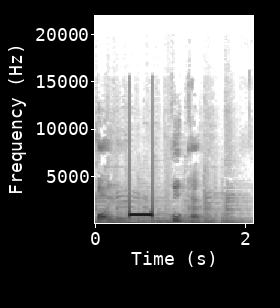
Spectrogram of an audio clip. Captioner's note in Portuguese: bip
